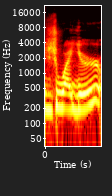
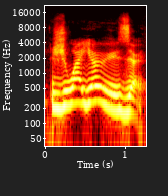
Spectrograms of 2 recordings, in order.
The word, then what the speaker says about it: joyeuse: A lot of people make this mistake and they say joyeux or they write down joyeux. It's actually joyeuse. It's feminine. That is the correct way to say it and to write it, okay?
